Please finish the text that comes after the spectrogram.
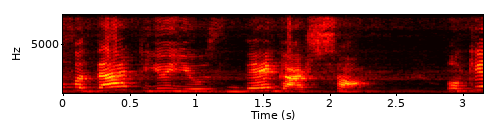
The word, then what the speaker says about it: garçons: So for that you use des garçons. Okay, although you are adding s at the end to make it plural, you don't pronounce it. Normally s's at the end of the words we don't pronounce.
